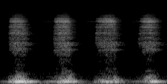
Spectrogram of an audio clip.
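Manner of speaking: repeated shushing scrape; short, even shh sounds mimicking dragged feet; imitated tracking noise. Family listening downstairs to the noise, imitated as shushing. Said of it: "this weird tracking noise".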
